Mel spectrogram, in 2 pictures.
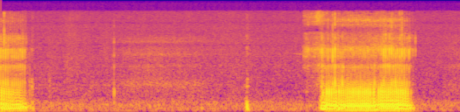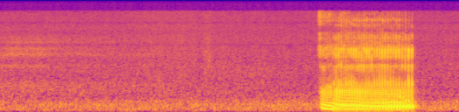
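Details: Pug snoring in sleep, two long rasping snores about a second each, spaced several seconds apart, with quiet breathing between; indoors in a small room.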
